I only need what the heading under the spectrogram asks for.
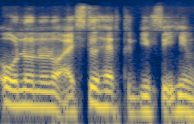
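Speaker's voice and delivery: plain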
